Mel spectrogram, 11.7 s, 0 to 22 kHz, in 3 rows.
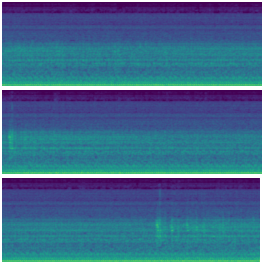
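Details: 2021 Ford F-150 PowerBoost at about 0°C cold start: steady idle with a constant rough, gravelly grinding/cavitating noise, still present two days after the dealer replaced the flex plate and separator plate; source unknown.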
